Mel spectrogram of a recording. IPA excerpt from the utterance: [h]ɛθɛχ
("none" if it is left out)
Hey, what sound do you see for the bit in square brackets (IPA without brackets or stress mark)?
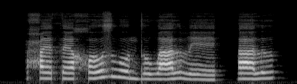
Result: ħ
